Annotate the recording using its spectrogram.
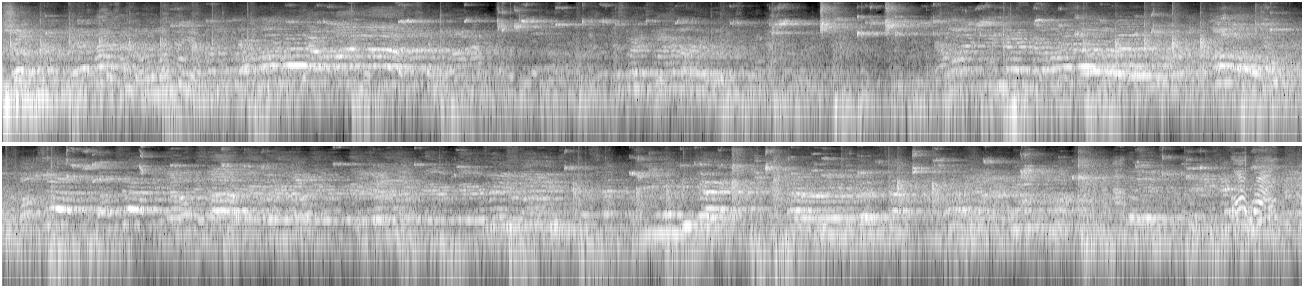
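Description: A basketball dribbling and bouncing on a hardwood gym floor during play, with indistinct voices of players and spectators calling out throughout, echoing in a large gymnasium.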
